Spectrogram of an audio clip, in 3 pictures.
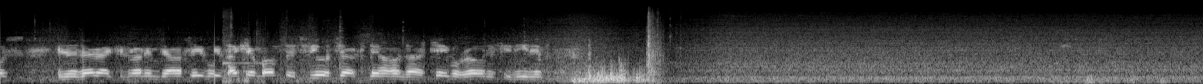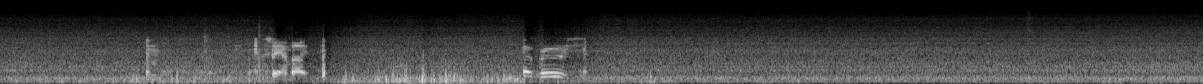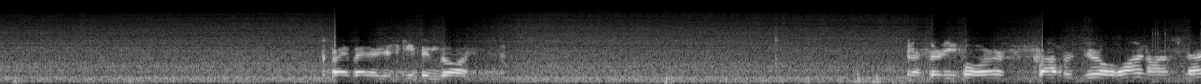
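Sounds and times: vehicle rumble and hiss: 0:00.0 - 0:36.0
wind buffeting microphone: 0:05.6 - 0:06.6, 0:10.6 - 0:11.8, 0:12.4 - 0:18.9, 0:30.2 - 0:33.2.

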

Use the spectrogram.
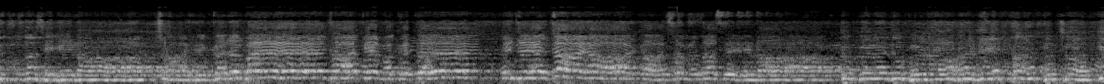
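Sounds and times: man chanting a lament: 0:00.0 - 0:11.0.

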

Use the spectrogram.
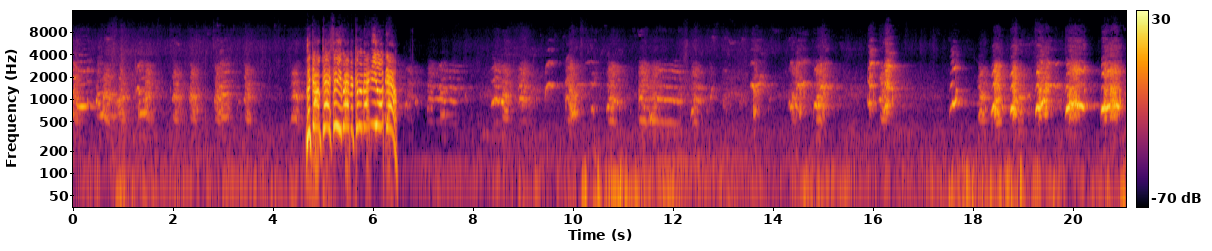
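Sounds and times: hounds baying: 0:00.0 - 0:05.4, 0:06.3 - 0:21.0.

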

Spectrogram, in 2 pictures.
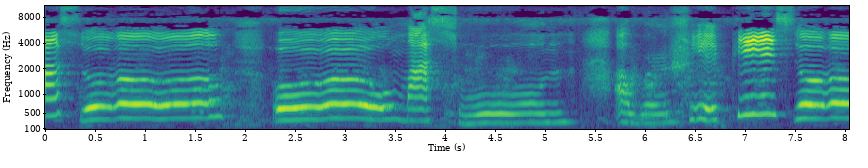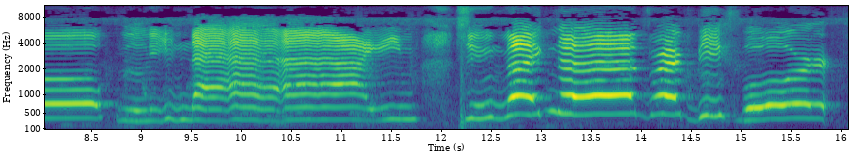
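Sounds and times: girl singing unaccompanied: 0:00.0 - 0:16.0.

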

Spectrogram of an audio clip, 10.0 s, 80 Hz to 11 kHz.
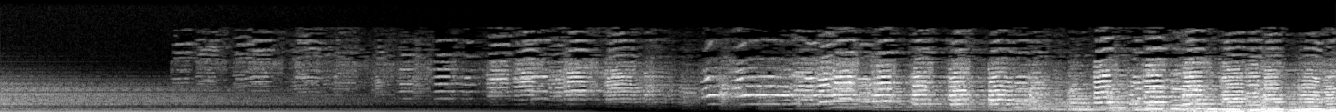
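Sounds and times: jazz band with brass horns: 0:06.5 - 0:10.0.

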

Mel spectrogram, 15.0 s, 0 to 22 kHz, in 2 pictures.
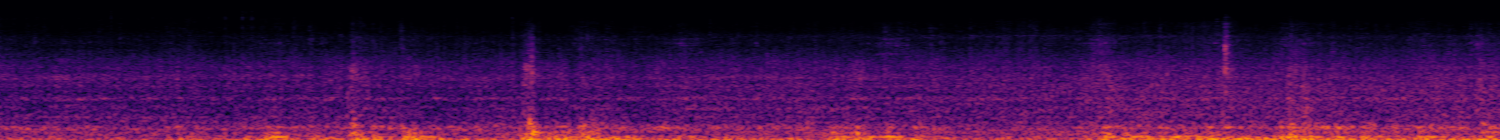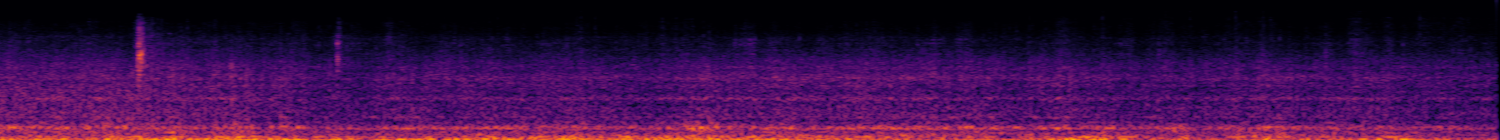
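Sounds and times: road noise: 0:00.0 - 0:15.0
wind rumble on microphone: 0:00.0 - 0:15.0.

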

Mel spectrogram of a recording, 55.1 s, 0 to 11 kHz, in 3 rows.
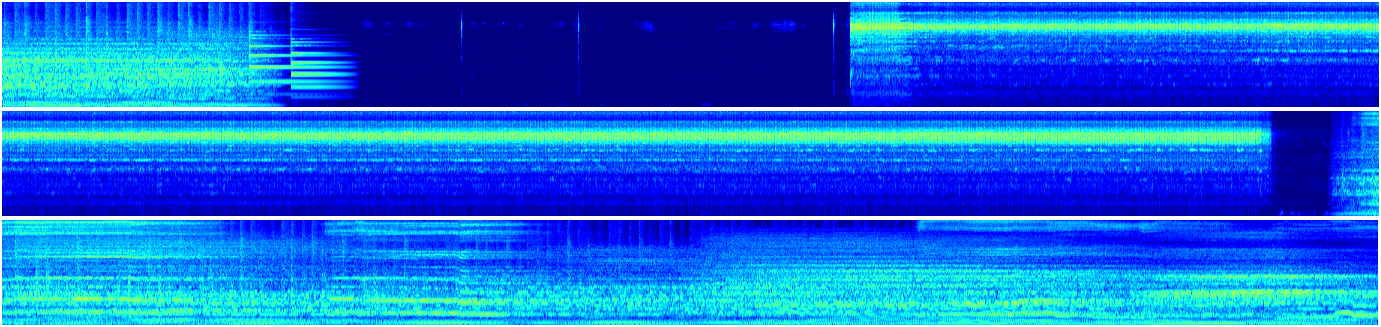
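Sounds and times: tyre inflator compressor buzzing: 0:11.2 - 0:35.4.

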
